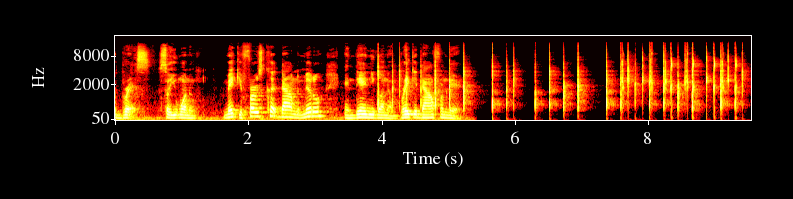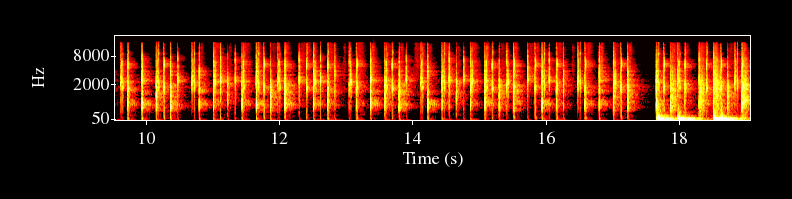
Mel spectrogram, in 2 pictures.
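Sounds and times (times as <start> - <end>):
fast clicking percussion beat: 3.9 - 19.0.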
